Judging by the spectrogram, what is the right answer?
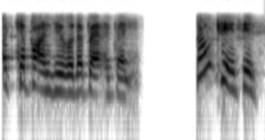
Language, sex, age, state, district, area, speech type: Dogri, female, 30-45, Jammu and Kashmir, Reasi, urban, conversation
